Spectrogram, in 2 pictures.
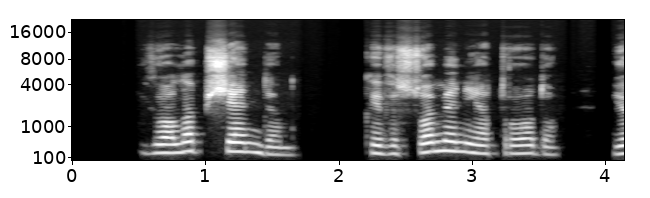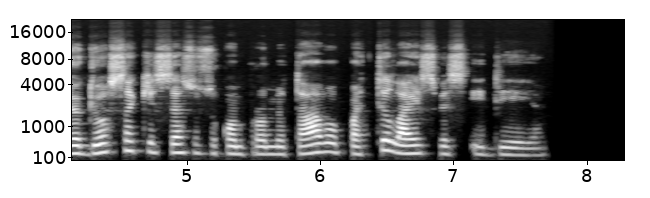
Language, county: Lithuanian, Šiauliai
